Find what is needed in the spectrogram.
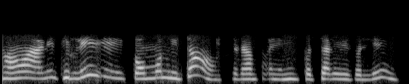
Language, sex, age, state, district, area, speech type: Odia, female, 18-30, Odisha, Koraput, urban, conversation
